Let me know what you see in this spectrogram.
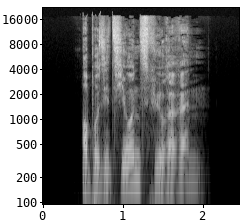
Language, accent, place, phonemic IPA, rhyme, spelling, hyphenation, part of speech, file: German, Germany, Berlin, /ɔpoziˈt͡si̯oːnsˌfyːʁəʁɪn/, -ɪn, Oppositionsführerin, Op‧po‧si‧ti‧ons‧füh‧re‧rin, noun, De-Oppositionsführerin.ogg
- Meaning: female equivalent of Oppositionsführer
